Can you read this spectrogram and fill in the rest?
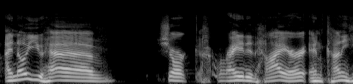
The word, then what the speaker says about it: Shark: Oh, by the way, this apparently, if you look at his pronunciation, it's supposed to be Shark, like the animal.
